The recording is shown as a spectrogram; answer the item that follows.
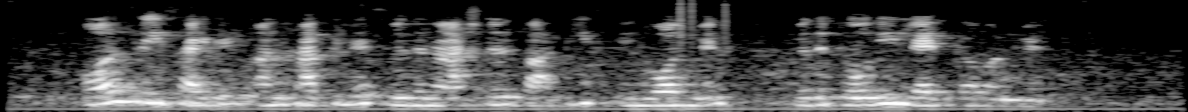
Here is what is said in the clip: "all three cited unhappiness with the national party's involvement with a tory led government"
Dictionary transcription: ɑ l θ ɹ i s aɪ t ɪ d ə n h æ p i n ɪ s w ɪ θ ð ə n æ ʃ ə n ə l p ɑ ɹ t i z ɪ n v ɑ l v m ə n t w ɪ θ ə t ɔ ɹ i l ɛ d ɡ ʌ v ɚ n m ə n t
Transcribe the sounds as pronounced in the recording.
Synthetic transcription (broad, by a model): ɑ l f ɹ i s aɪ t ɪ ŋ ə n h æ p i n ɪ s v ɪ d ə n æ ʃ ə n ə l p ɑ ɹ t i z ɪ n v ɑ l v m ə n t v ɪ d ə t ɔ ɹ i l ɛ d ɡ ʌ v ɚ n m ə n t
